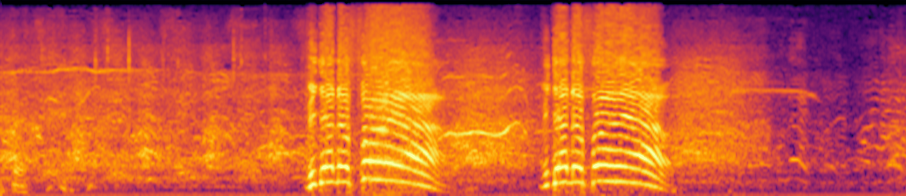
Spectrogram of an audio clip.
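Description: A large crowd murmurs and cheers outdoors.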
